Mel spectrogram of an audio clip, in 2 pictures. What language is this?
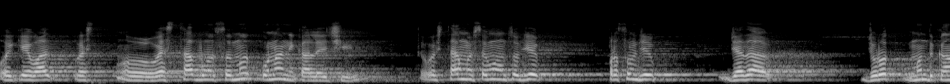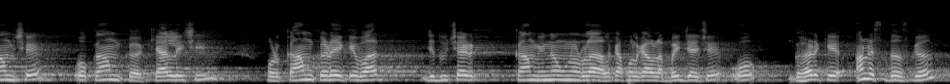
Maithili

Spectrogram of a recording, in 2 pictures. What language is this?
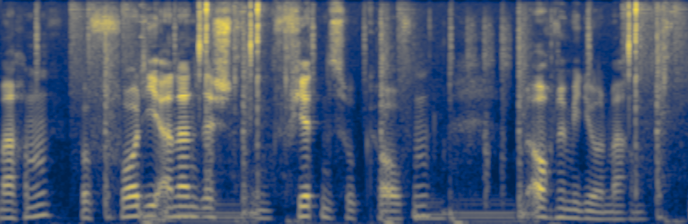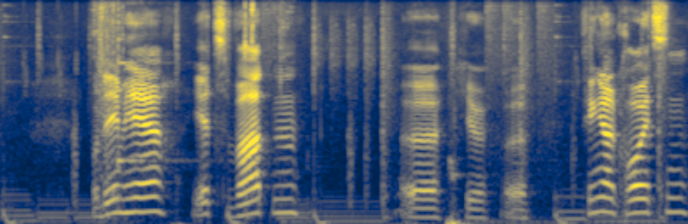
German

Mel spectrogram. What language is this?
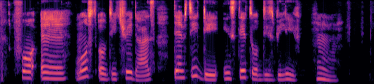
Nigerian Pidgin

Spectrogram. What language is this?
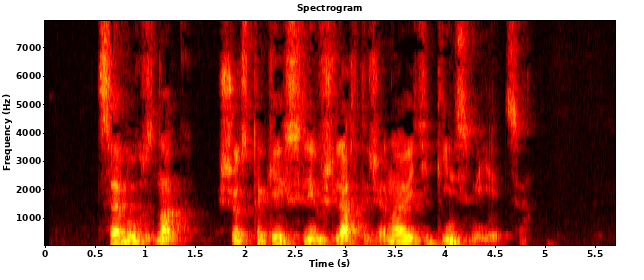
Ukrainian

